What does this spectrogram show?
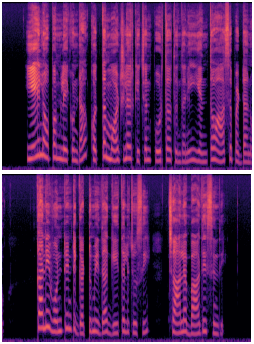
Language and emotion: Telugu, sad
